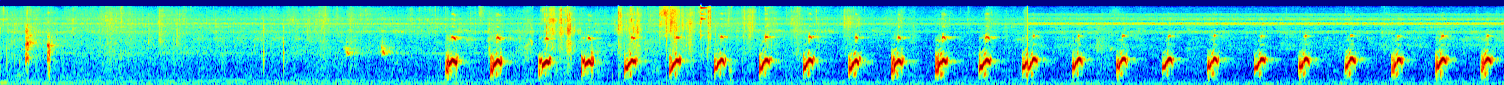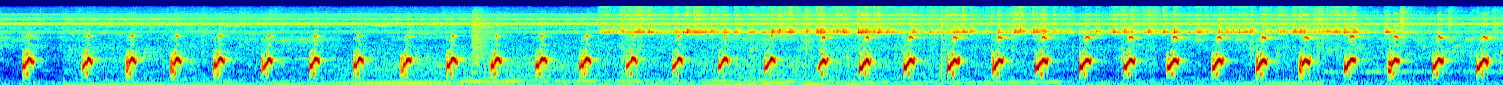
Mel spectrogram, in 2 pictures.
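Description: White-breasted waterhen (ruak-ruak) calling: a loud, sharp note repeated very evenly about twice a second, starting about four seconds in.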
